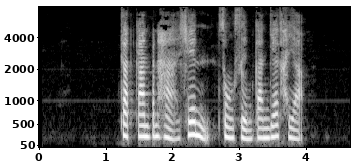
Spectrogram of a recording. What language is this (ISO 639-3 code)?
tha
